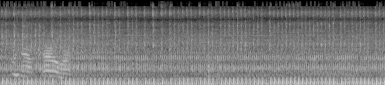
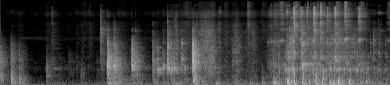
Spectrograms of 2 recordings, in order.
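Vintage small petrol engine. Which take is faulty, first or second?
second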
